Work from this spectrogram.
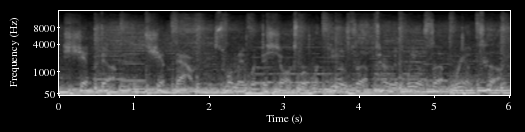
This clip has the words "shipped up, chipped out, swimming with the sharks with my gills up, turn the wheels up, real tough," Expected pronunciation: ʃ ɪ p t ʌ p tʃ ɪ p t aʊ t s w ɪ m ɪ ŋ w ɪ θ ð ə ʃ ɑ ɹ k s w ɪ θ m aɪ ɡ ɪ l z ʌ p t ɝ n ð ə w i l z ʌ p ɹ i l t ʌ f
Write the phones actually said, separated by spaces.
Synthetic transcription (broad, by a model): ʃ ɪ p t ʌ p ʃ ɪ p t aʊ t s w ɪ m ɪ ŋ w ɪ ð ə ʃ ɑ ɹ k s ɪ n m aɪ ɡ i l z ʌ p t ɝ n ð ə w i l z ʌ p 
